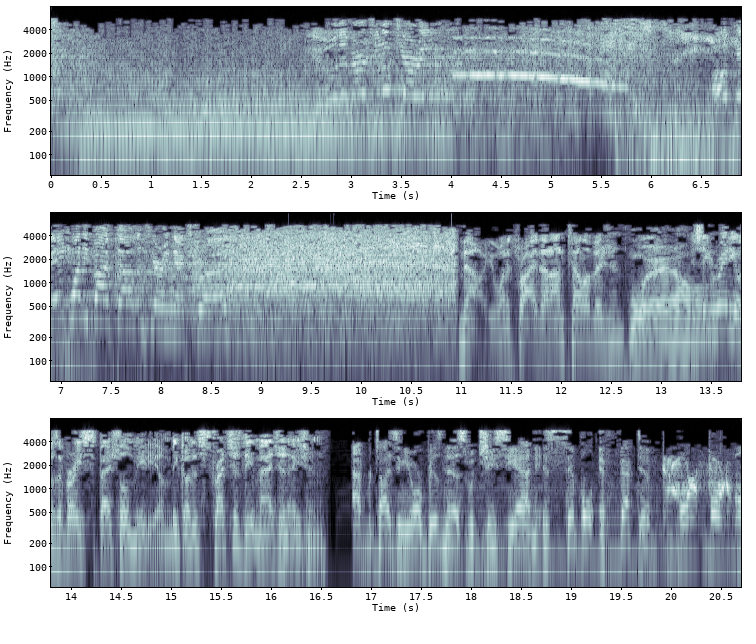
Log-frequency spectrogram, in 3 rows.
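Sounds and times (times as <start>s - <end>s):
horn-like tones: 0.2s - 5.9s
huge crowd cheering: 3.7s - 11.0s
gliding whistle: 3.8s - 5.9s
speech: 11.0s - 20.6s.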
